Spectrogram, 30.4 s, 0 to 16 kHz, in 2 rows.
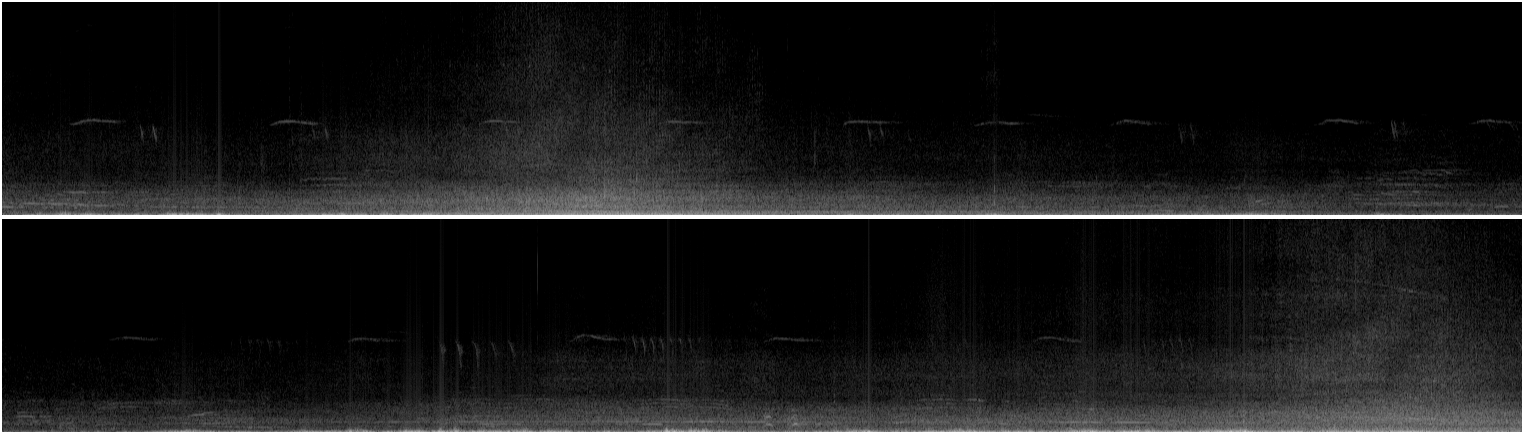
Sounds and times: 0.0s car with a megaphone 30.4s

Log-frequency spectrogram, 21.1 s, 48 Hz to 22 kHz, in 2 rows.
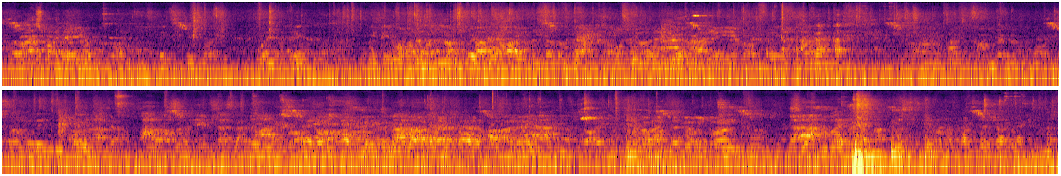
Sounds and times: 0.0s street cafe ambience 21.1s

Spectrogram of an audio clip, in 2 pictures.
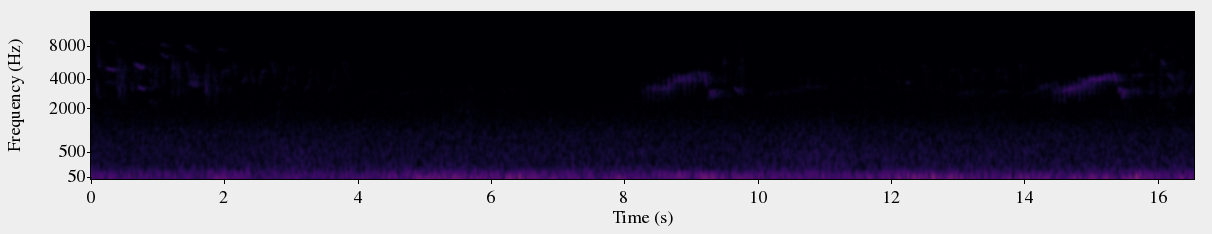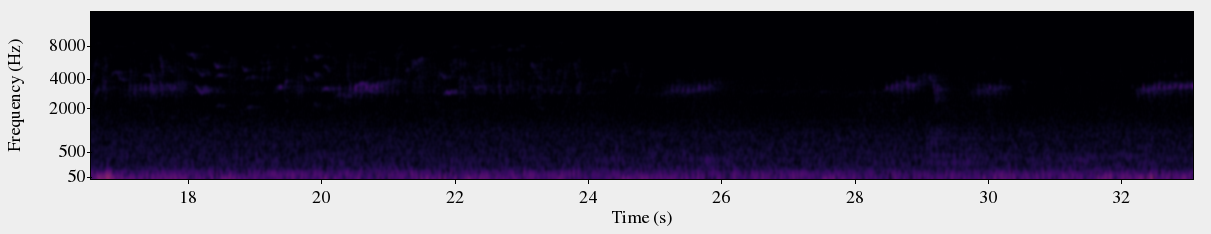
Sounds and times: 0.0s lovely bird singing 4.9s
8.3s lovely bird singing 33.0s

